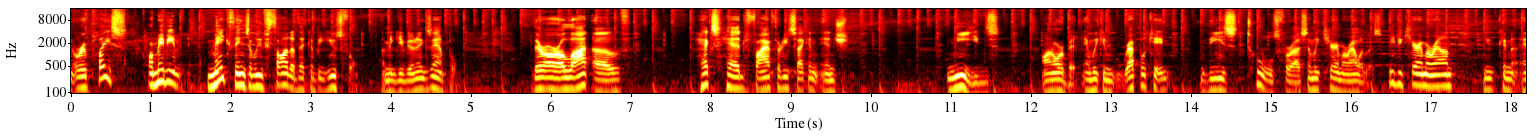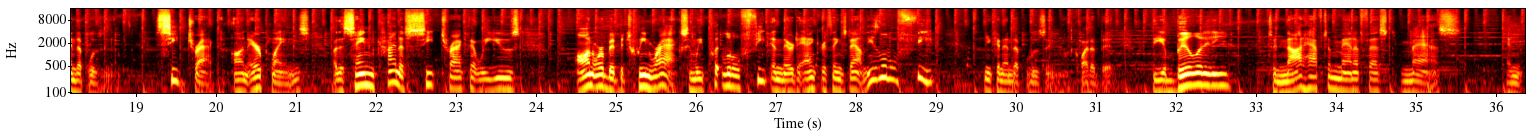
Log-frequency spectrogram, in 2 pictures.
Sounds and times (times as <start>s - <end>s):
Speech: 0.0s - 4.8s, 5.8s - 7.0s, 7.8s - 9.8s, 11.0s - 11.6s, 12.2s - 23.8s, 24.5s - 29.0s, 29.6s - 36.3s
Music: 0.0s - 36.3s.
